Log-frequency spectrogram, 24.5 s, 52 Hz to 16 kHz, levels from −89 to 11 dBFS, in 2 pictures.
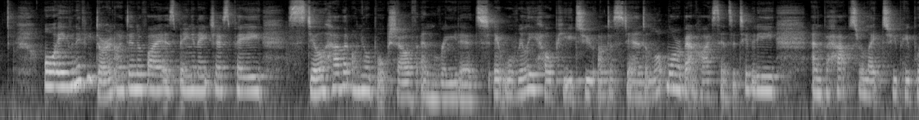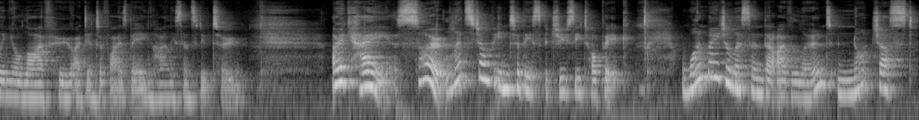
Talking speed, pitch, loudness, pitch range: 155 wpm, 200 Hz, -18 LUFS, 170-240 Hz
